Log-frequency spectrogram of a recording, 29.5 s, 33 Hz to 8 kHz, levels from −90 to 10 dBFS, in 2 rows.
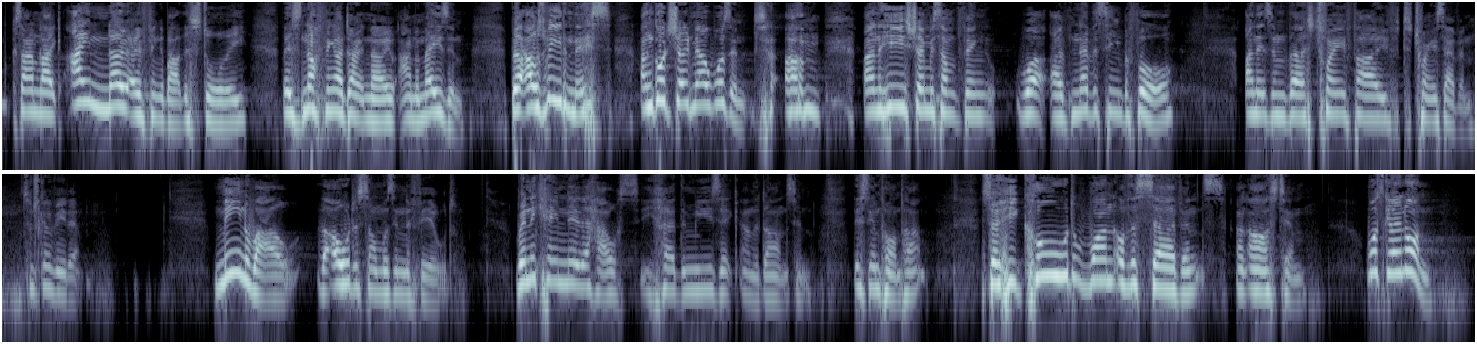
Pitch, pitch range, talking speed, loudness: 200 Hz, 165-230 Hz, 185 wpm, -17 LUFS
